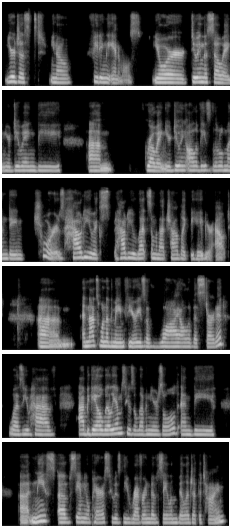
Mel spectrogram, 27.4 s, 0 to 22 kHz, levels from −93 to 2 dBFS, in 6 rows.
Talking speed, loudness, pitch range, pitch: 170 wpm, -25 LUFS, 185-205 Hz, 190 Hz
